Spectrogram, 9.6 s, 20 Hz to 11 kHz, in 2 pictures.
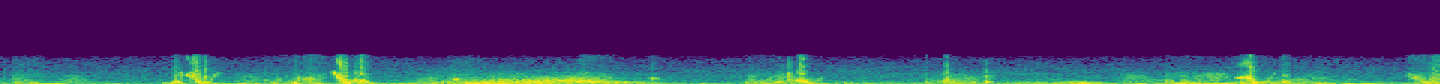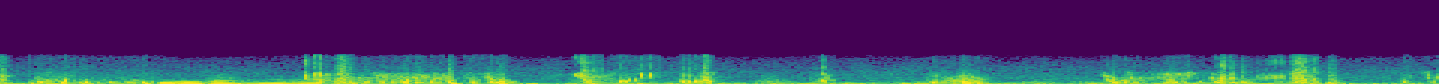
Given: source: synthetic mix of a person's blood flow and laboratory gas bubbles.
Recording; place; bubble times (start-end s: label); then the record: Doppler ultrasound of blood flow; subclavian vein
0.03-0.15 s: bubbles
0.52-0.78 s: bubbles
0.87-1.26 s: bubbles
1.48-1.60 s: bubbles
1.92-2.05 s: bubbles
2.15-2.20 s: bubbles
2.47-2.75 s: bubbles
3.07-3.32 s: bubbles
3.87-4.50 s: bubbles
4.67-4.84 s: bubbles
4.89-5.33 s: bubbles
5.77-6.52 s: bubbles
6.68-7.00 s: bubbles
7.04-7.20 s: bubbles
7.49-7.58 s: bubbles
7.87-8.10 s: bubbles
8.45-9.28 s: bubbles
9.45-9.60 s: bubbles
From the record:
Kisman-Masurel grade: 242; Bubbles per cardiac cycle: several, 3 to 8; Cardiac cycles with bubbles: 100%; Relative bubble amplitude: moderate (0.250 to 0.450); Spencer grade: 3 (all of the cardiac periods contain showers or single bubble signals, but not dominating or overriding the cardiac motion signals); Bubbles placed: anywhere in the cardiac cycle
